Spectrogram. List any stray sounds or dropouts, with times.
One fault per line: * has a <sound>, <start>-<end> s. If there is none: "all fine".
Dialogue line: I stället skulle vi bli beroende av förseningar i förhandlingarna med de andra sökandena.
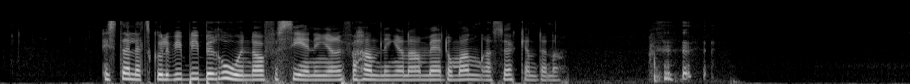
* has a laugh, 6.5-7.2 s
